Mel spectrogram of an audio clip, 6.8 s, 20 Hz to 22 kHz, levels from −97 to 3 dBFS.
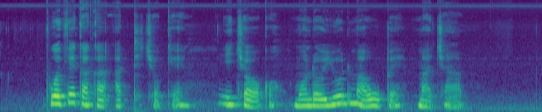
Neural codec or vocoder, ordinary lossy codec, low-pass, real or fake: none; none; none; real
